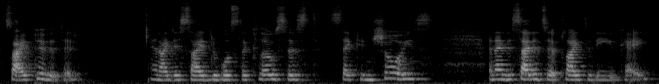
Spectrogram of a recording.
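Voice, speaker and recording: A woman's voice: mid-range voice, little pitch movement, moderate pace, roomy sound. A young woman from Poland, Polish her first language, telling her life story to the camera in an earnest way with frequent ums and restarts. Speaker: vlogger.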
